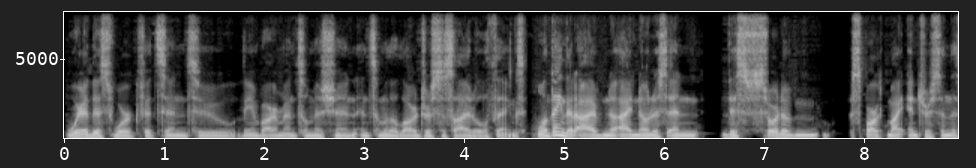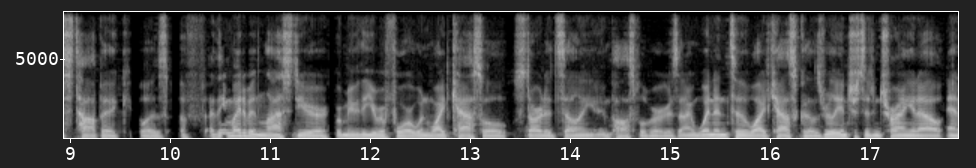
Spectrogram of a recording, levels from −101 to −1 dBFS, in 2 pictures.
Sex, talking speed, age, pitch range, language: male, 230 wpm, 20-39, 100-120 Hz, English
